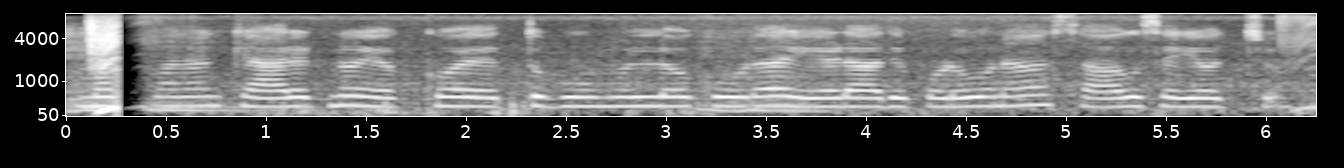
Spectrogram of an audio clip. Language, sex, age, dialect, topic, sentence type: Telugu, female, 41-45, Telangana, agriculture, statement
